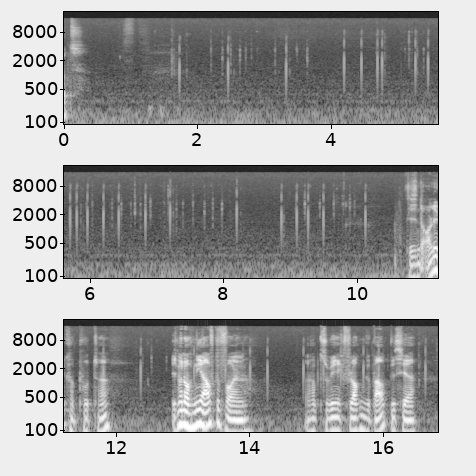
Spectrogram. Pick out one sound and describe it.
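Short soft clicks tick as a game menu is scrolled through.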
